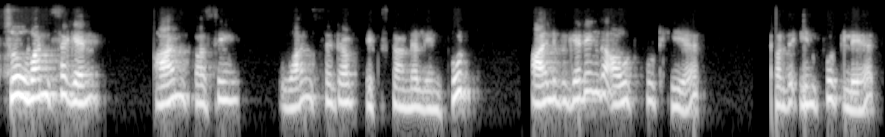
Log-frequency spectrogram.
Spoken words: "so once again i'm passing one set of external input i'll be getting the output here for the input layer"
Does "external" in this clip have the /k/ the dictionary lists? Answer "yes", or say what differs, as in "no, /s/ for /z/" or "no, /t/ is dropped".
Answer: yes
